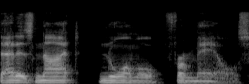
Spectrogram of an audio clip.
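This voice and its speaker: The man's pitch is very deep and low. He speaks at a fairly slow pace with fairly even intonation. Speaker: pharmacist presenter. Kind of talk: webinar presentation.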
